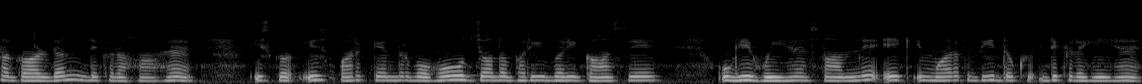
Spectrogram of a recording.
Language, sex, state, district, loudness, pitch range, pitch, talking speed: Hindi, female, Uttar Pradesh, Jyotiba Phule Nagar, -29 LUFS, 170-185 Hz, 180 Hz, 130 wpm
